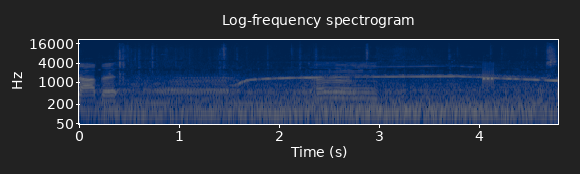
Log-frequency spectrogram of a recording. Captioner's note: siren wailing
